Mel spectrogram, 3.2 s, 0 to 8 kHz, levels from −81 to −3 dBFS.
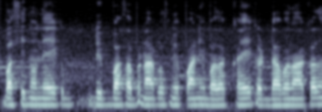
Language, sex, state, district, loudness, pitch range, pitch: Hindi, male, Haryana, Charkhi Dadri, -18 LUFS, 125-130 Hz, 130 Hz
